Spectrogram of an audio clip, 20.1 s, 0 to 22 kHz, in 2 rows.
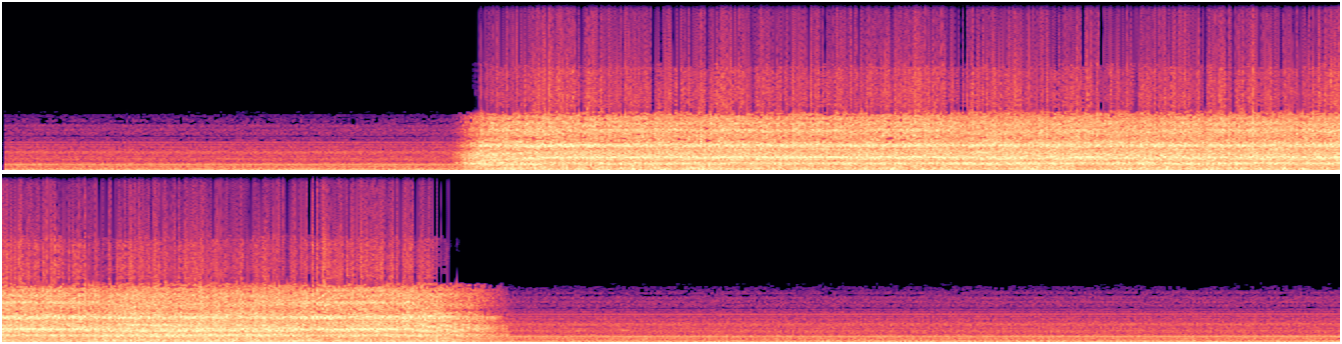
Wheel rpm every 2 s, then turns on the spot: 0, 20, 210, 230, 230, 230, 170, 0, 0, 0.
none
